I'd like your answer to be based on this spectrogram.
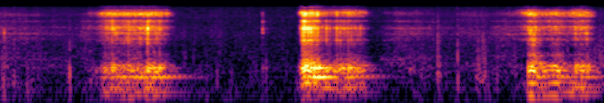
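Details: Guard dog snoring at night while asleep: three slow, noisy breaths with a rattling low buzz, a few seconds apart, separated by quiet exhalations.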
